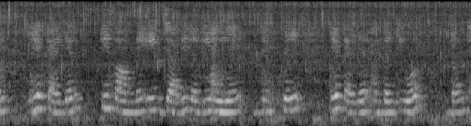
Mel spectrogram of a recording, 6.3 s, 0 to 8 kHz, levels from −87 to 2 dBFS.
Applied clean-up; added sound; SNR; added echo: none; Sink (filling or washing); 10 dB; reverberation time 0.3 s.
